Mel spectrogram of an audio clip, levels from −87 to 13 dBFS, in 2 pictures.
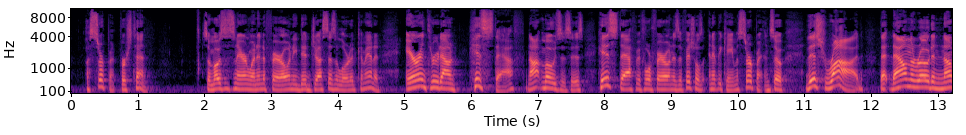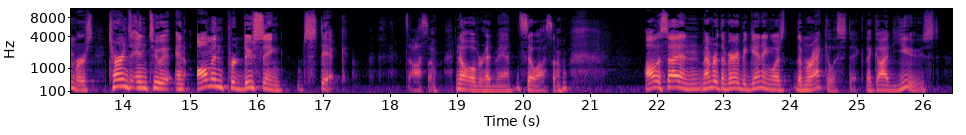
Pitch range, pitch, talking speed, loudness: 145-195 Hz, 165 Hz, 180 wpm, -20 LUFS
